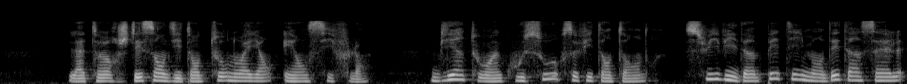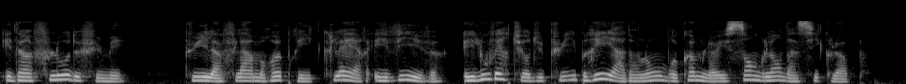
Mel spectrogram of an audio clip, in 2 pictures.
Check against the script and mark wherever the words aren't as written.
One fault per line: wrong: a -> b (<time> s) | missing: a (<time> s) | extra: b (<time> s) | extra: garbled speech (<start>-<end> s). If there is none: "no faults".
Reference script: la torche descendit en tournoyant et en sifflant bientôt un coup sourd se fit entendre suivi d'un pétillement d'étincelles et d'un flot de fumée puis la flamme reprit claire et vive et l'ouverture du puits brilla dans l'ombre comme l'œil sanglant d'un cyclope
no faults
